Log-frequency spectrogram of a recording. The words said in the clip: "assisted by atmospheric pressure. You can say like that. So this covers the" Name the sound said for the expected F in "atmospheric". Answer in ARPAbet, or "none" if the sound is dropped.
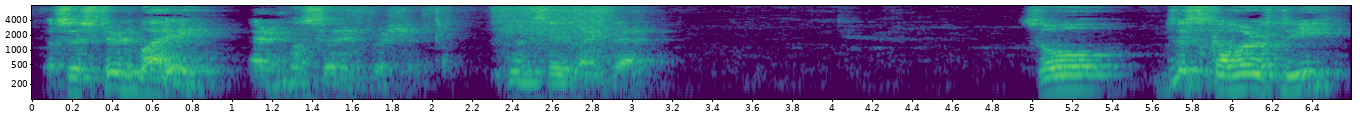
none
